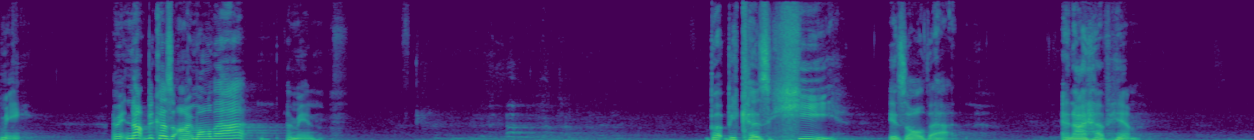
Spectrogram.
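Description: A middle-aged woman speaks with animation through a microphone, in short bursts with pauses.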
